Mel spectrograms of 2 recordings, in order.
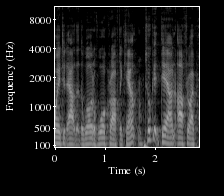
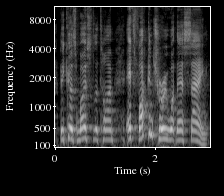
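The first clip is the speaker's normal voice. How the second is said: louder and higher, fired-up outburst; heated rant; 7 semitones higher, 8 dB louder than usual. Real, not acted. Vlogger ranting to viewers about Blizzard's guilt, loud and fired up. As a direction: let it burst out, higher and louder.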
